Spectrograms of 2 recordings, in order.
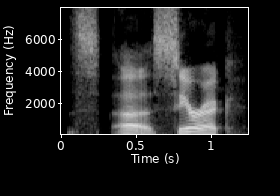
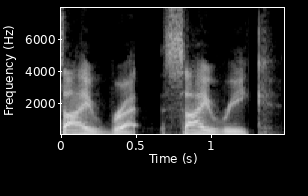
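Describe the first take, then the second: First: The first syllable does not sound like sigh. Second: The first syllable sounds like sigh, then reek. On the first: The speaker calls it wrong. "You said it how you said it wrong" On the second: The speaker calls it right. "So like Psy as in psychic and Reek as in wreak havoc"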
